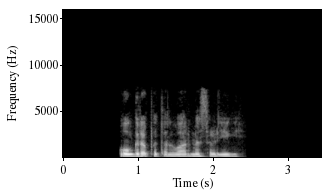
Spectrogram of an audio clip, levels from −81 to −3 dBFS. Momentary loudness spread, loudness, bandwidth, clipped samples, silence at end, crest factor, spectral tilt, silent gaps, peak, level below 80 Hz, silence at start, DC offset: 11 LU; -19 LUFS; 7.8 kHz; under 0.1%; 1.1 s; 20 dB; -7.5 dB/octave; none; -2 dBFS; -64 dBFS; 0.75 s; under 0.1%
